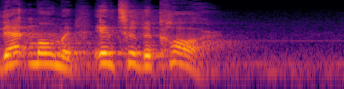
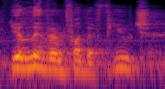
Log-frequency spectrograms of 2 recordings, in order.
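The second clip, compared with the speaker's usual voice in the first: normal talking voice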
